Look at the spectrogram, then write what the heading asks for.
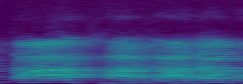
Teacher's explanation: तो हमारी जीभ है वो कहीं ना कहीं हमारे दांतों से टच हो रही है, तो उसको दंतक बोल दिया गया।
